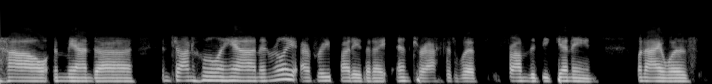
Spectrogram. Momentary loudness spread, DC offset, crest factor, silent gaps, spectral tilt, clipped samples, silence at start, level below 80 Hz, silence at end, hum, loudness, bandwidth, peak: 7 LU; under 0.1%; 16 dB; 6.32-6.36 s; -9.5 dB/octave; under 0.1%; 0 s; -66 dBFS; 0.2 s; none; -19 LUFS; 4.1 kHz; -2 dBFS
